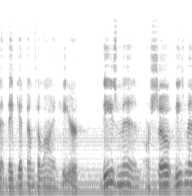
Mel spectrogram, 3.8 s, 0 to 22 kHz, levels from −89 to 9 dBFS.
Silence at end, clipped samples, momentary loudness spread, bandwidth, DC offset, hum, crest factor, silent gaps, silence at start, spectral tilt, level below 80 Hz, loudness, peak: 0 s; under 0.1%; 11 LU; 15.5 kHz; under 0.1%; none; 20 dB; none; 0 s; -5.5 dB/octave; -54 dBFS; -40 LUFS; -20 dBFS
